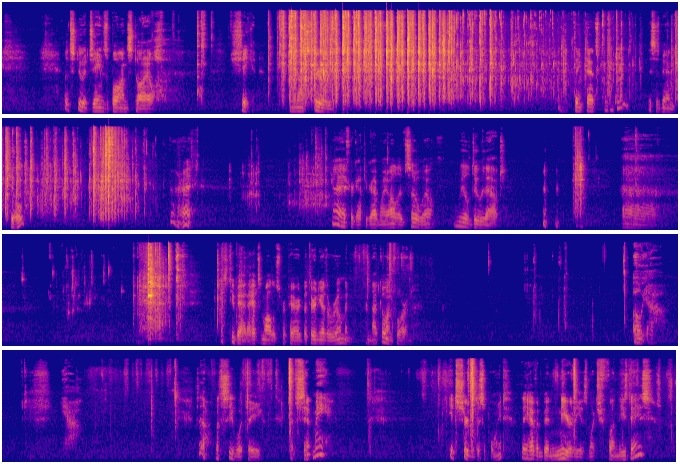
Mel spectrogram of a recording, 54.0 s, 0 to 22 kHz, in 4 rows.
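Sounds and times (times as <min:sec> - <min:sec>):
ice rattling in cocktail shaker: 0:05.4 - 0:16.6, 0:18.4 - 0:20.1
thin liquid trickle and drips: 0:28.0 - 0:29.3.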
